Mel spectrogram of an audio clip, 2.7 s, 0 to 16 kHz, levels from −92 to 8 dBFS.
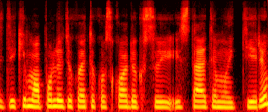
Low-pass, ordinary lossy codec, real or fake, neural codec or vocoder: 14.4 kHz; Opus, 16 kbps; real; none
